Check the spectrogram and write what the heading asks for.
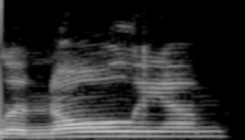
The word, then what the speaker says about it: linoleum: we have stress aluminum it's going to be the second syllable of each word so the aluminum the old linoleum and the molybdenum all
